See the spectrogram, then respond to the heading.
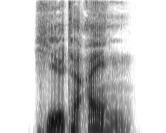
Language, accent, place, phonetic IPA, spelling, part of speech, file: German, Germany, Berlin, [ˌhiːltə ˈaɪ̯n], hielte ein, verb, De-hielte ein.ogg
- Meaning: first/third-person singular subjunctive II of einhalten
